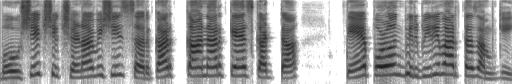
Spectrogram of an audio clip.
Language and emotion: Goan Konkani, angry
